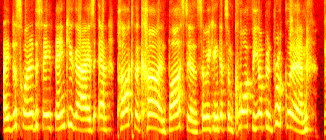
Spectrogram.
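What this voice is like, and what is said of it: Boston accent. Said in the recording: “Finally, a real Boston accent up in here”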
